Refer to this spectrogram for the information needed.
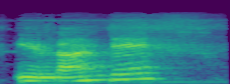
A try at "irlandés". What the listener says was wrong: One more time, because you're emphasizing the ah. You're emphasizing the ah. Try to emphasize the ending. Irlandés. You were saying Irlande. Irland.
